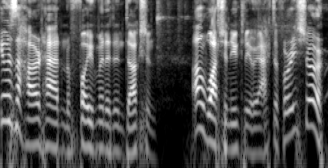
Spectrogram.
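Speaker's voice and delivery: clumsy, bad put-on Northern Irish accent. Speaker riffs in character during a joking exchange: bad northern irish accent. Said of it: "My Irish is bad".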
